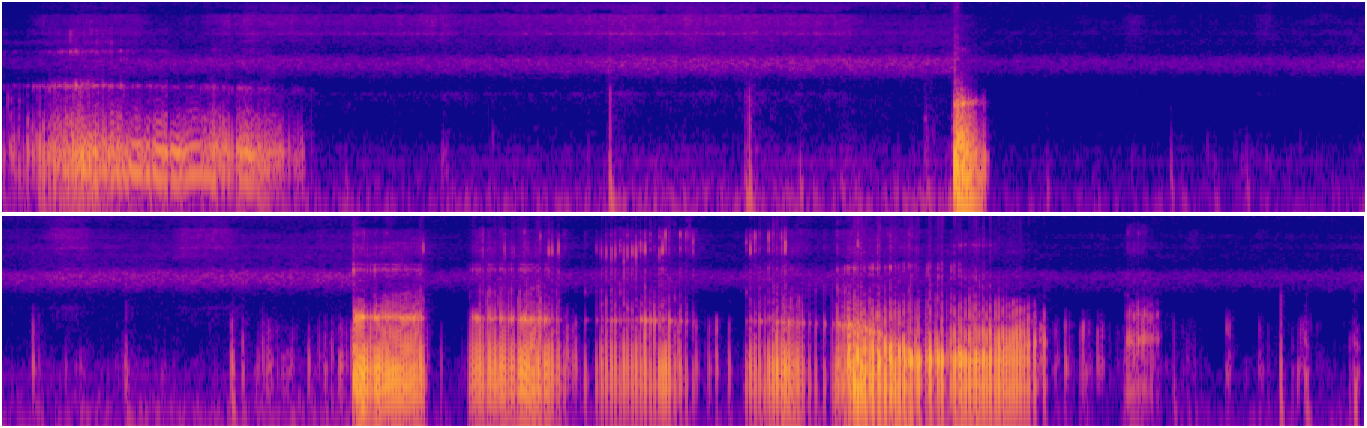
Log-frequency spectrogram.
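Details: Adult stomach growling: low gurgling and rumbling bursts of ordinary bowel sounds from gas and fluid moving, borborygmi.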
